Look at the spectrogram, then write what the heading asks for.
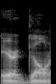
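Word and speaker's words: ergon: works or bad works Aragon actually pronounce Eric gone it's a long o uh it actually as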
